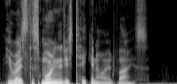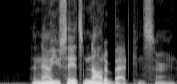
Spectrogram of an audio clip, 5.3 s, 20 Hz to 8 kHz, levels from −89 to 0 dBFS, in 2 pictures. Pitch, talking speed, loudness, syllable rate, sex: 110 Hz, 205 wpm, -18 LUFS, 5.6 syllables/s, male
